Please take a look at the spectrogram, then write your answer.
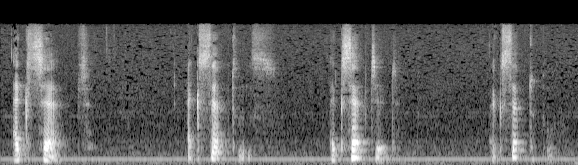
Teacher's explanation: You make the hard C sound using the back of your tongue against the back of your palate. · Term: soft double C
